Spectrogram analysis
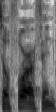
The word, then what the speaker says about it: sulforaphane: is no, the academic science guys, say it's sulforaphane, so I'm going to start saying it the correct way from now on.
